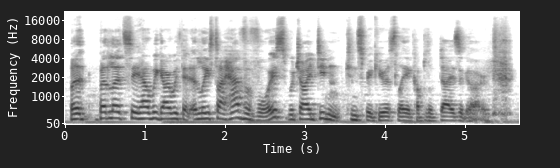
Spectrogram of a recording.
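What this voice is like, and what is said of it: Unwell, strained unusual-sounding voice. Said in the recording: “I haven't been well, which is why my voice is this very interesting tone ... you were losing your voice”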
